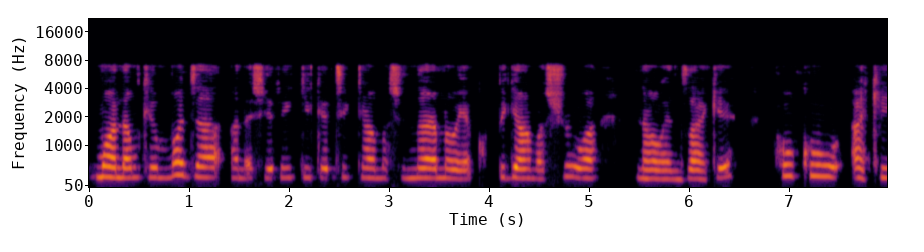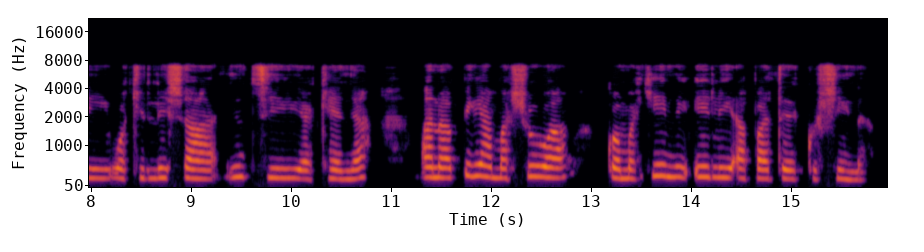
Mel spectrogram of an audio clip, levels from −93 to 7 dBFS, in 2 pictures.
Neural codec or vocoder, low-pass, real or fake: codec, 16 kHz, 4.8 kbps, FACodec; 7.2 kHz; fake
